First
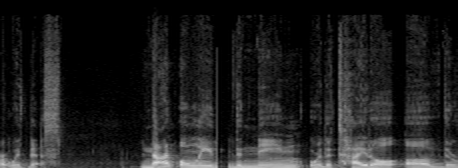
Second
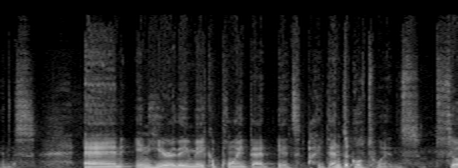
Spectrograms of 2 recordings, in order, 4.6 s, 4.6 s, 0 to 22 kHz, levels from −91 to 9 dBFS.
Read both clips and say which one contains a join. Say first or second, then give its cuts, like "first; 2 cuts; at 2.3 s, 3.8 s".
first; 1 cut; at 2.2 s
